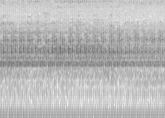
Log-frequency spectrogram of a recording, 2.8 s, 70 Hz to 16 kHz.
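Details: Hyundai iLoad diesel van, owned about 3 years, 39,000 km, short city trips, cold engine, before Liqui Moly intake decarb; quick even tapping clatter over low drone, about 90 dB front and back, noisier than new, carbon buildup suspected, unconfirmed.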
